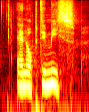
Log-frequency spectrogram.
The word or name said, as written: optimism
